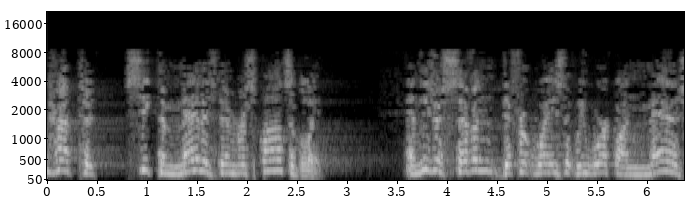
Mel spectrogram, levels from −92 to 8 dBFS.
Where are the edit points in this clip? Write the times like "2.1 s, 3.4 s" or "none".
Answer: none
